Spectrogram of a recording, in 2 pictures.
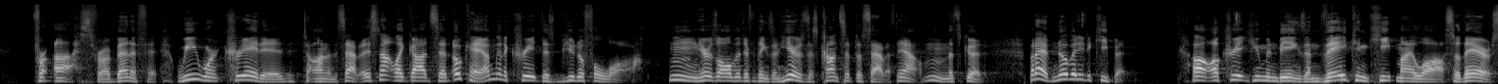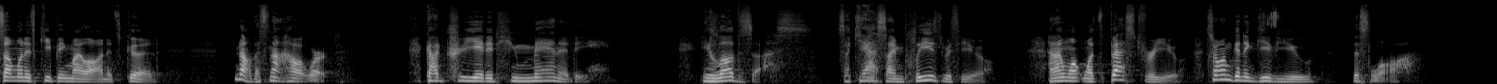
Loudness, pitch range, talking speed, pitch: -26 LUFS, 140-180 Hz, 205 wpm, 160 Hz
